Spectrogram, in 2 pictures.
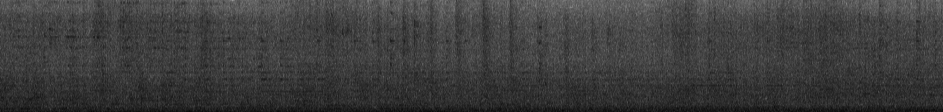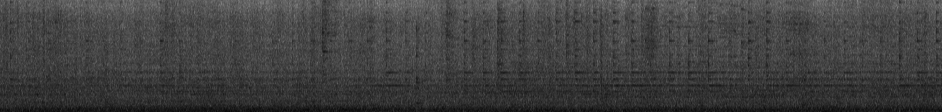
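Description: CSX mixed freight train's boxcars and tank cars rolling past, with the steady clatter of wheels over the rail joints.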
